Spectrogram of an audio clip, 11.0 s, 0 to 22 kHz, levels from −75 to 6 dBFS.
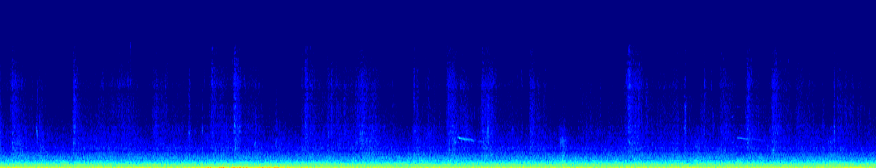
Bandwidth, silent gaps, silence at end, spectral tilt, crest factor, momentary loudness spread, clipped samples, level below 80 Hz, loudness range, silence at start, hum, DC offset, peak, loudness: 12 kHz; none; 0 s; -8.5 dB/octave; 18 dB; 4 LU; under 0.1%; -28 dBFS; 2 LU; 0 s; none; under 0.1%; -6 dBFS; -29 LUFS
